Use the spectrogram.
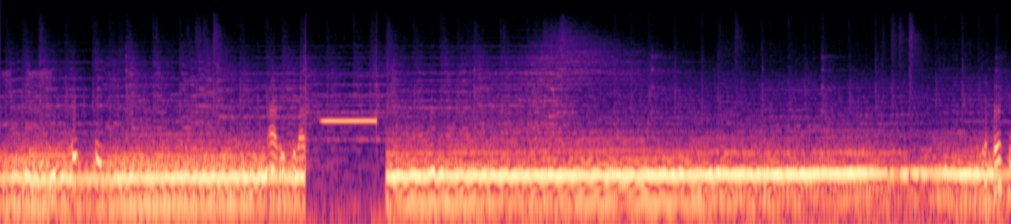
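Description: A car's engine drones steadily from inside the cabin over a long stretch with a constant low hum and road rumble, briefly dipping once, with people talking now and then.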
